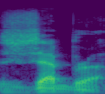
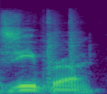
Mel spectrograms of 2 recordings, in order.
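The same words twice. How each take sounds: First: The word is said the African-countries way. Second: The word is said the non-African way. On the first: The speaker calls it right. "the countries that have them where they pronounce it zebra" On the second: The speaker calls it wrong. "It's not zebra"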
